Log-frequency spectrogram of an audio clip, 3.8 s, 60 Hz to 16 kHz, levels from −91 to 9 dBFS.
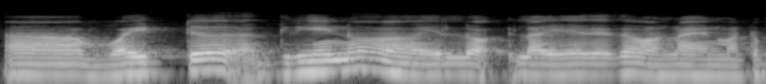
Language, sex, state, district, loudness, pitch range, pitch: Telugu, male, Andhra Pradesh, Annamaya, -17 LUFS, 110-125 Hz, 115 Hz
